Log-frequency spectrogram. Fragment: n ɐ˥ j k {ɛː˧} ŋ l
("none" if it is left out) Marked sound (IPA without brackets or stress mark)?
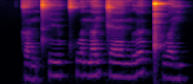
ɛː˧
